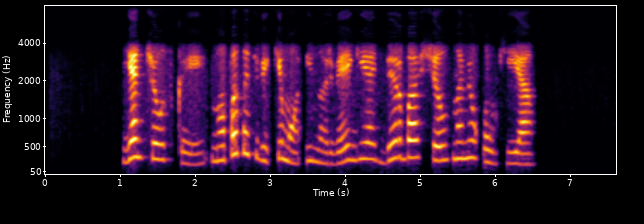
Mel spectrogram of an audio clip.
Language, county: Lithuanian, Vilnius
